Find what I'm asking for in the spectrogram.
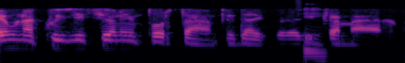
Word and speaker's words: Camara: Tra l'altro, per chiudere, mi fa piacere che tu abbia detto Camara e non Camara, come dicono tutti, perché la pronuncia corretta è Camara, sarebbe Camara, come tutti i giocatori africani che noi ci ostiniamo ad accentare per l'influenza francese, ma se lo vai a chiedere a loro non c'è una neanche Ture.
